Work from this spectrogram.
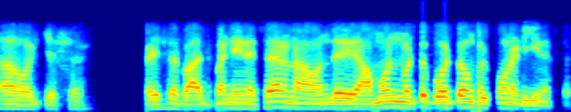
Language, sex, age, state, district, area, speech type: Tamil, male, 18-30, Tamil Nadu, Perambalur, urban, conversation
